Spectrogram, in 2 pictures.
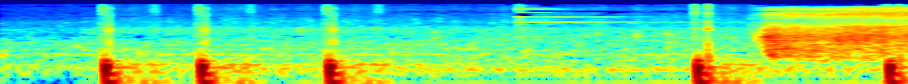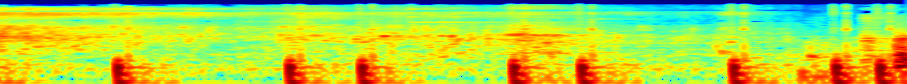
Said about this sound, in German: Halte dich links. Achte auf das Geräusch des Wassers.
